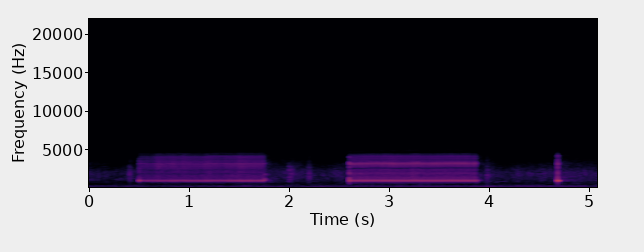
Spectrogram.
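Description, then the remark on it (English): Two long, buzzy telephone rings heard over the line, a call placed from a phone booth at the Juneau airport, each ring lasting just over a second with a pause between, followed by a couple of faint clicks. No one speaks. “It's not quite 7 o'clock when Gartland sets the little supply plane down at the Juneau airport, and you hurry to a phone booth to call Helen.”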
